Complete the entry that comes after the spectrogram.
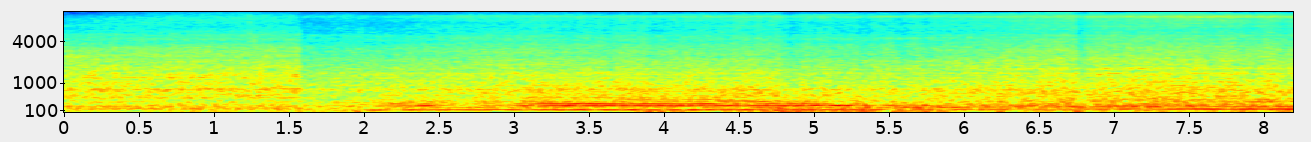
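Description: Train at a station platform: a noisy rail rumble, then from about two seconds in a louder steady low drone of several tones from the train's power unit, which shifts to a lower pitch near the end.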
